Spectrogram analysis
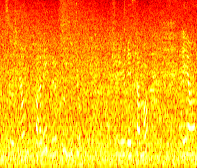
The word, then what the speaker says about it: Cogito: Cogito ou Cogito, hein. Souvent on me pose la question comment oui, on prononce. C'est vrai qu'on sait jamais comment le prononcer. C'est vrai qu'on peut dire les deux en français, donc c'est au choix l'un ou l'autre.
